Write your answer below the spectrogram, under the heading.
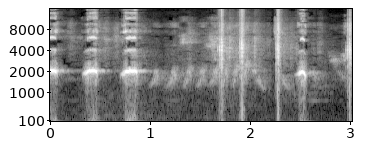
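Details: Young wild white-rumped shama from the forest, song for a lure; three loud sustained whistles on one pitch, then softer clicks and high scratchy notes before a final short whistle.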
